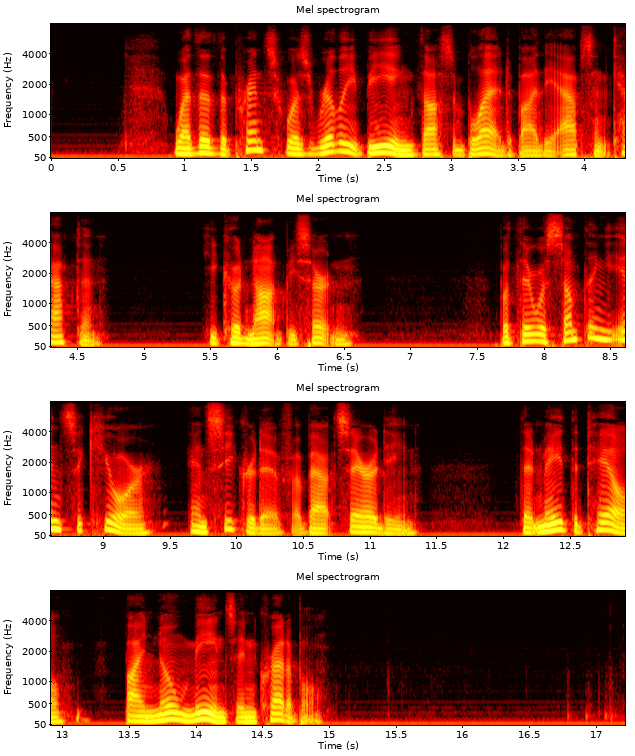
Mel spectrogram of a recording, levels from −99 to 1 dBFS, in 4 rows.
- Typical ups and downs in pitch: No, wide, 6.4 semitones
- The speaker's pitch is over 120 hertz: No, low, 115 Hz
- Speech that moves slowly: Yes, slow, 120 wpm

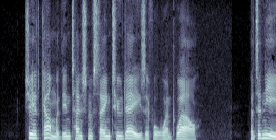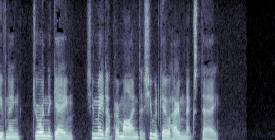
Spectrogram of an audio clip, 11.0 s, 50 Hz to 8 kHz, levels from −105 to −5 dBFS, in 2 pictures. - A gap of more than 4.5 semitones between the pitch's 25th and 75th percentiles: Yes, average, 5.1 semitones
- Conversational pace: Yes, average, 180 wpm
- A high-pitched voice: No, medium, 150 Hz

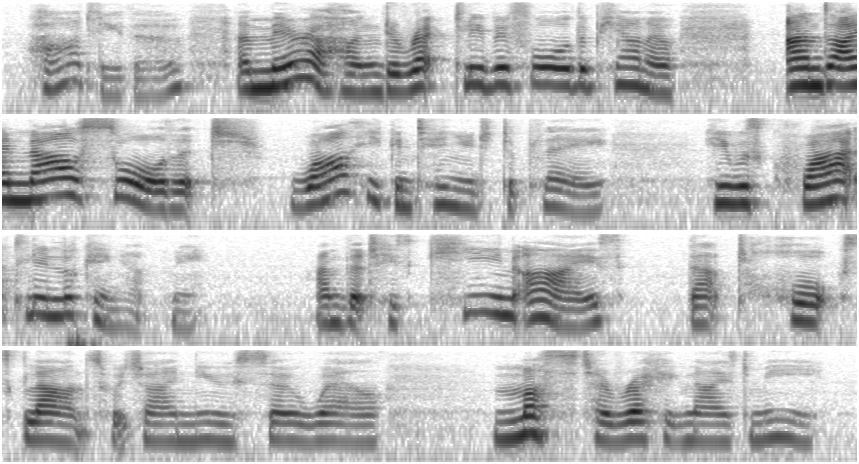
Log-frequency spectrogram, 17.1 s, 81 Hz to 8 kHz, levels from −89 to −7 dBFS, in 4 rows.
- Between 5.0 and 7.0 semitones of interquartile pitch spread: Yes, wide, 5.5 semitones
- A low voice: No, high, 230 Hz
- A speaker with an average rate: Yes, average, 145 wpm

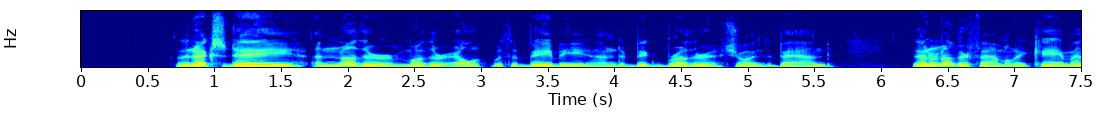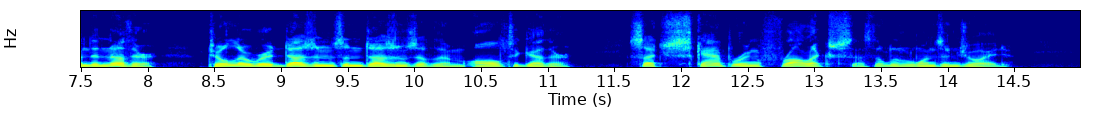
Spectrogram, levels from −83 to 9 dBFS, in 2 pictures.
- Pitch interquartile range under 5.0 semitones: No, average, 5.3 semitones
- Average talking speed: Yes, average, 160 wpm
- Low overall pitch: Yes, low, 110 Hz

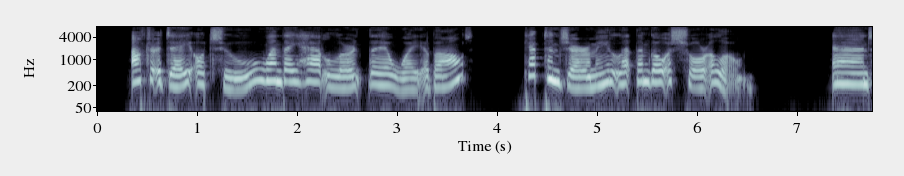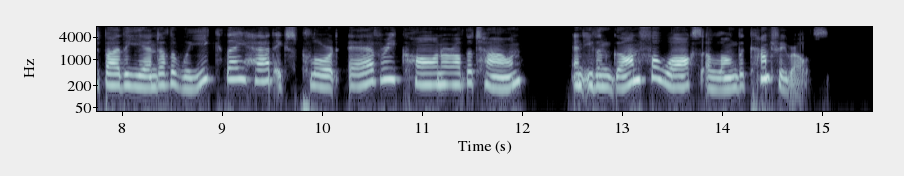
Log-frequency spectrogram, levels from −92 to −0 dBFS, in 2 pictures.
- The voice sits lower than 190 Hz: No, high, 215 Hz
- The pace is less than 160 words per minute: No, average, 165 wpm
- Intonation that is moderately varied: No, wide, 5.7 semitones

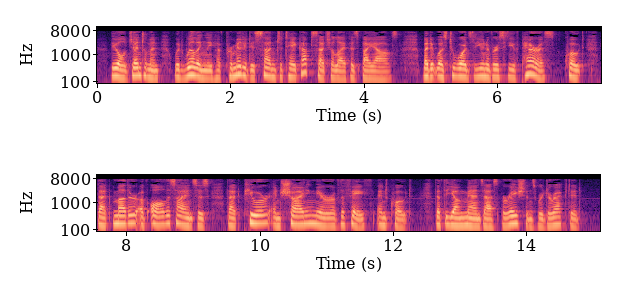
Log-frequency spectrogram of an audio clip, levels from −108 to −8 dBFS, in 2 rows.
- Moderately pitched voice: Yes, medium, 145 Hz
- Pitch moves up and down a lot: No, average, 3.3 semitones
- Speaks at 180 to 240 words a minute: Yes, average, 185 wpm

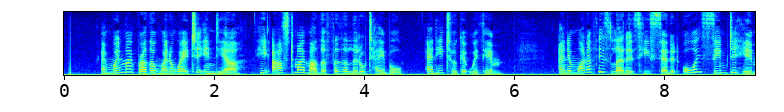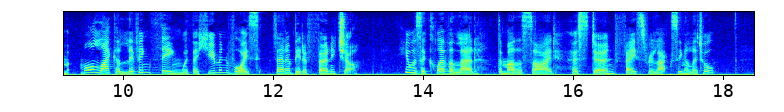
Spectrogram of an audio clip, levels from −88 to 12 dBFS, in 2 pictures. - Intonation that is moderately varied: No, wide, 6.0 semitones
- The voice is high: Yes, high, 225 Hz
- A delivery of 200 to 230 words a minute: Yes, fast, 205 wpm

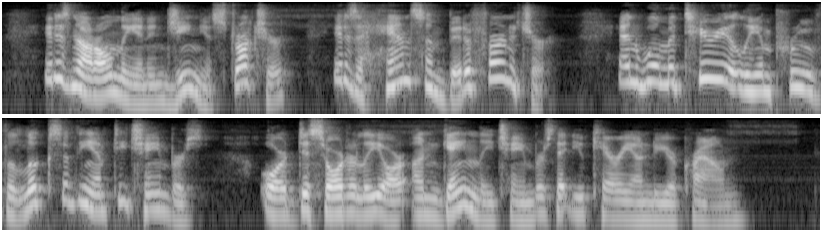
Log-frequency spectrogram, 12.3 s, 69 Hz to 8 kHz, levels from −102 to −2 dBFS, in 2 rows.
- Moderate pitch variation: No, wide, 8.9 semitones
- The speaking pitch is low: No, medium, 155 Hz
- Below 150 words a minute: No, average, 175 wpm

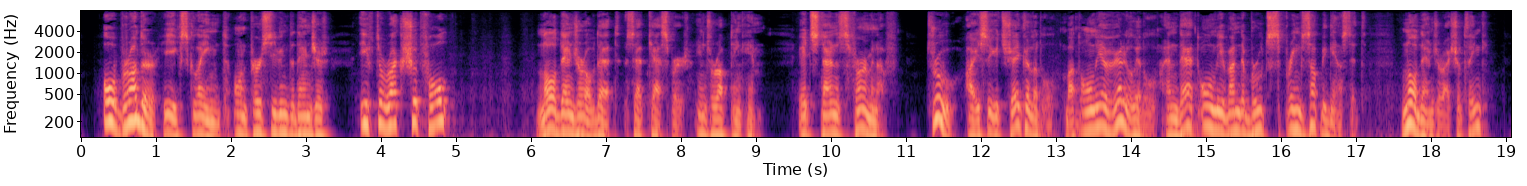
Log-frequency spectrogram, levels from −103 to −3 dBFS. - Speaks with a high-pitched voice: No, low, 115 Hz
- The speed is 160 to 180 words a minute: Yes, average, 165 wpm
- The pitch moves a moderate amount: No, wide, 6.0 semitones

